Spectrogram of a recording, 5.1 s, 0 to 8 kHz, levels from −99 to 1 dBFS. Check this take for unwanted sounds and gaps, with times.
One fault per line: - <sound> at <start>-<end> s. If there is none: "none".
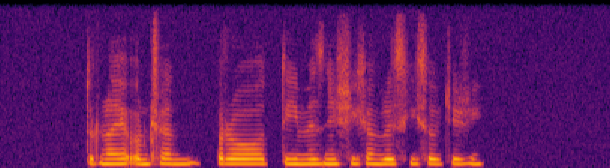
none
